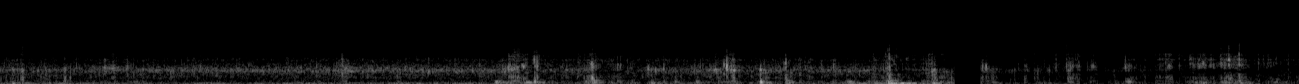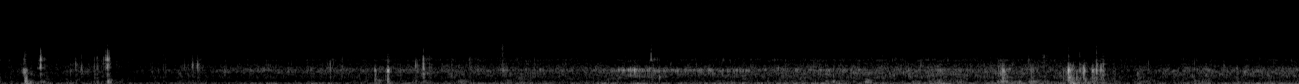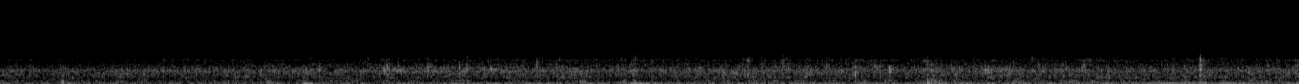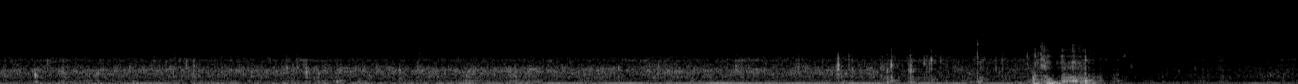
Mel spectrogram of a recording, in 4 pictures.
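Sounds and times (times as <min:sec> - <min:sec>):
underwater hiss and rumble: 0:00.0 - 0:51.9
sharp underwater clicks and knocks: 0:05.0 - 0:15.1, 0:23.0 - 0:24.6, 0:43.3 - 0:51.9.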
